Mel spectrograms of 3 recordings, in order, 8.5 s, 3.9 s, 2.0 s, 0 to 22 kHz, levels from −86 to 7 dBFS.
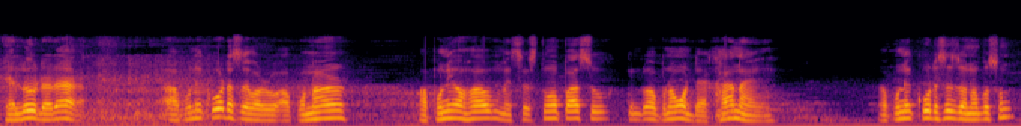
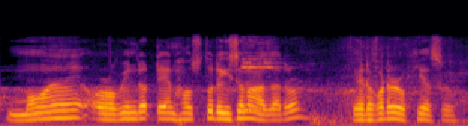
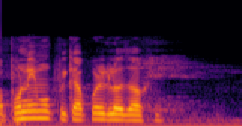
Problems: background sounds at intervals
